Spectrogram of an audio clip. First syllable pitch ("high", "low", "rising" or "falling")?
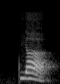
falling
